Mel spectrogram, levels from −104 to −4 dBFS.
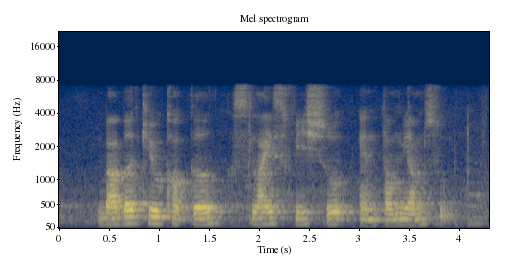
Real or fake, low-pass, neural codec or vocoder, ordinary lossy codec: real; 7.2 kHz; none; none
